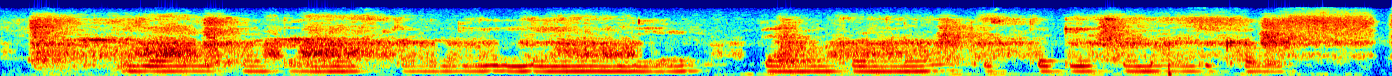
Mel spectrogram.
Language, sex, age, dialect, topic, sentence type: Marathi, female, 18-24, Northern Konkan, banking, statement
